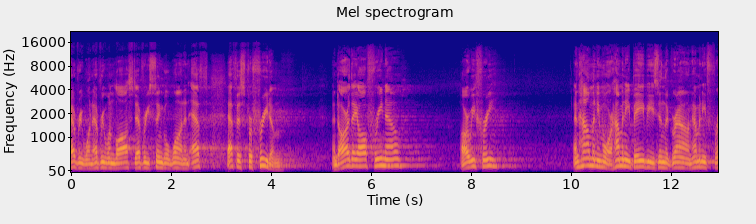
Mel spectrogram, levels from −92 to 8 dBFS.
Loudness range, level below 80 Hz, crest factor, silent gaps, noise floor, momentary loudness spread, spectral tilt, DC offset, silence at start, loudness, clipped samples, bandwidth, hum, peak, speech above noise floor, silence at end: 5 LU; -72 dBFS; 18 dB; none; -56 dBFS; 11 LU; -5.5 dB/octave; under 0.1%; 0 s; -20 LUFS; under 0.1%; 15 kHz; none; -2 dBFS; 37 dB; 0 s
